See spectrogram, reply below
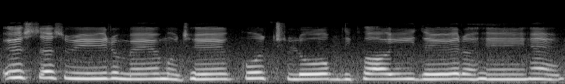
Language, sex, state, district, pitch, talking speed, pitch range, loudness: Hindi, female, Madhya Pradesh, Katni, 245 Hz, 105 wpm, 240-265 Hz, -11 LUFS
